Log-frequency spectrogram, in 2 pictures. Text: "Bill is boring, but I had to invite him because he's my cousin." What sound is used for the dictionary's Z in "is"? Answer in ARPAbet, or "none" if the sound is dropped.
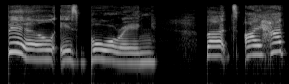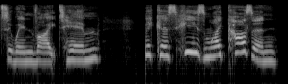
Z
